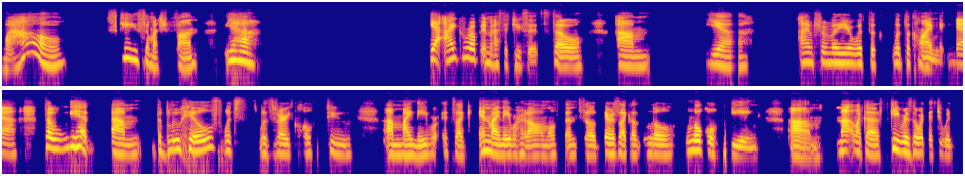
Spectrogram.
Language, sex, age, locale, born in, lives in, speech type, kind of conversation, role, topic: English, female, 40-44, en-US, United States, United States, conversation, podcast, host, How has facing a fear changed your perspective on challenges?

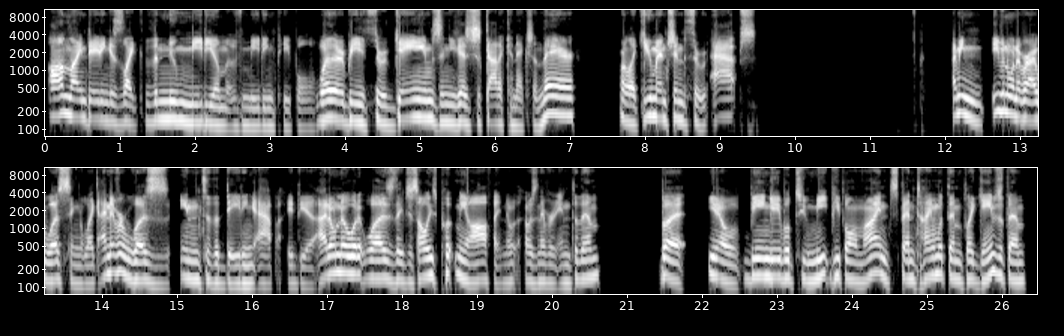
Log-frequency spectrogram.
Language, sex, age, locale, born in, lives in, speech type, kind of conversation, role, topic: English, male, 25-29, en-US, United States, United States, conversation, unstructured, none, What is the best way to keep romance alive?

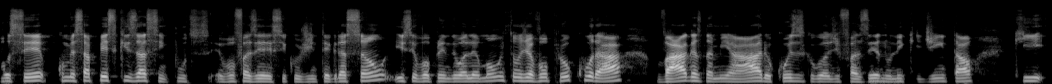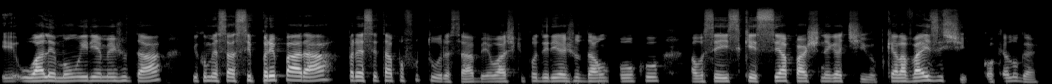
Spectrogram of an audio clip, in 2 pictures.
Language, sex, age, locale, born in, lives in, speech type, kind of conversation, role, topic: Portuguese, male, 30-34, pt-BR, Brazil, Germany, conversation, advice, advisor, Como posso me adaptar a mudanças sociais tão rápidas?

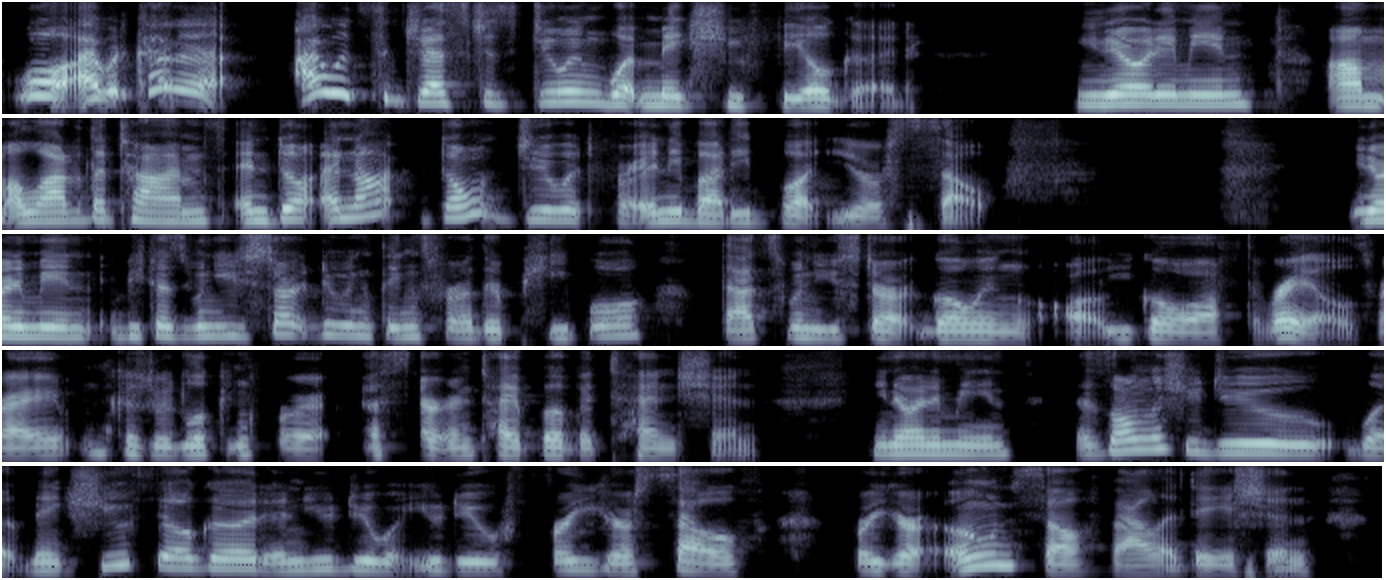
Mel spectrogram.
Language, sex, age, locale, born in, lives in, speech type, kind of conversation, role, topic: English, female, 40-44, en-US, United States, United States, conversation, podcast, guest, Why do we seek both acceptance and individuality in our lives?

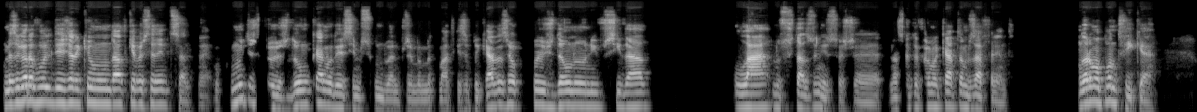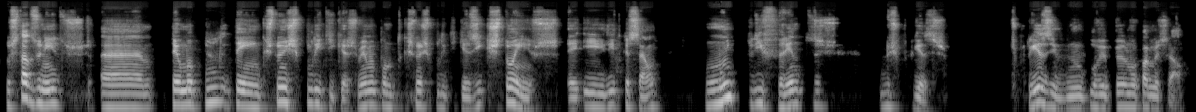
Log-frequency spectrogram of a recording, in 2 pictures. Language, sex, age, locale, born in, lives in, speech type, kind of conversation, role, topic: Portuguese, male, 20-24, pt-PT, Portugal, Portugal, conversation, unstructured, none, Que mudanças você gostaria de ver na política educacional?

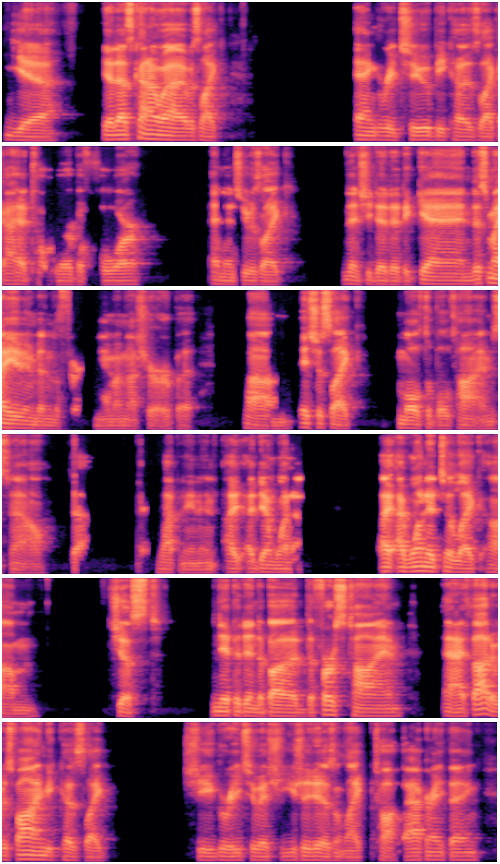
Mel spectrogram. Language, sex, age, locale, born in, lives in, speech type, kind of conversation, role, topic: English, male, 40-44, en-US, United States, United States, conversation, advice, user, How can I apologize and rebuild trust after saying harsh words in anger?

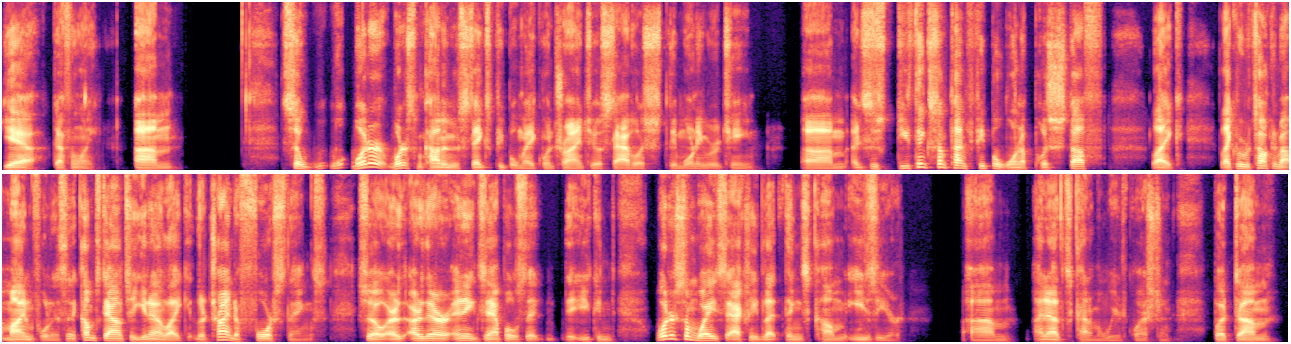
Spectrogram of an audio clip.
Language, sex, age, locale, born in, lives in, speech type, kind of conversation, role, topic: English, male, 50-54, en-US, United States, United States, conversation, podcast, host, How can a consistent morning routine shape our overall well-being and productivity?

